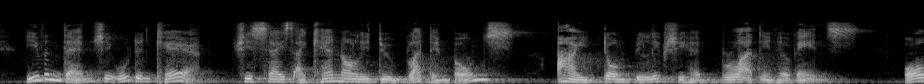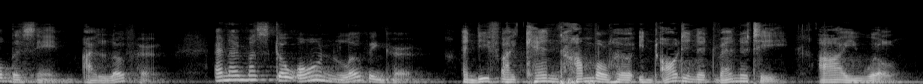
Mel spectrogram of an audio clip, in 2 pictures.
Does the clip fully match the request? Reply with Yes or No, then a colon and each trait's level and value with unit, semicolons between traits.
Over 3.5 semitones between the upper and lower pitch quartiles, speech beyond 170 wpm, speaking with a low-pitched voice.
No: average, 4.6 semitones; average, 150 wpm; low, 115 Hz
